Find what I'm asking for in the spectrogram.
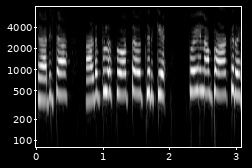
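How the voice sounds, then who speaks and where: Squeaky and extremely high, a woman's cartoonish character voice moves at a fairly slow pace with monotone, flat intonation in a dry, close sound with no echo. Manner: blunt, earthy.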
